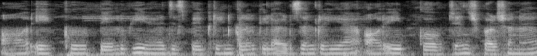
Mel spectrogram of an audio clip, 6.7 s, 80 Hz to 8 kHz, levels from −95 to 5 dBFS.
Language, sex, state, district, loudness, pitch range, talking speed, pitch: Hindi, female, Uttar Pradesh, Muzaffarnagar, -19 LUFS, 165-180 Hz, 170 wpm, 175 Hz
